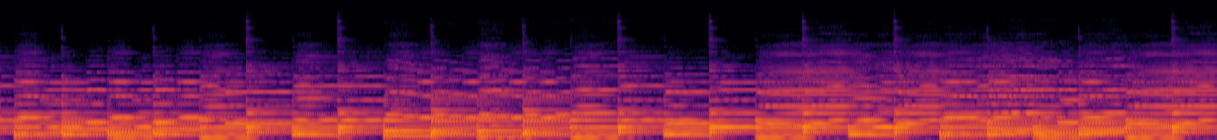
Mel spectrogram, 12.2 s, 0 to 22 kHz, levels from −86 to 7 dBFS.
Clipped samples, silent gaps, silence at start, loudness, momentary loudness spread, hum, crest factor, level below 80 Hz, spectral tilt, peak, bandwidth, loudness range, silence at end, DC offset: under 0.1%; none; 0 s; -24 LUFS; 2 LU; none; 16 dB; -56 dBFS; -8.5 dB/octave; -8 dBFS; 12 kHz; 1 LU; 0 s; under 0.1%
